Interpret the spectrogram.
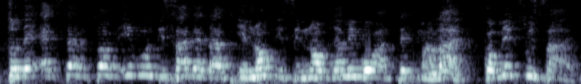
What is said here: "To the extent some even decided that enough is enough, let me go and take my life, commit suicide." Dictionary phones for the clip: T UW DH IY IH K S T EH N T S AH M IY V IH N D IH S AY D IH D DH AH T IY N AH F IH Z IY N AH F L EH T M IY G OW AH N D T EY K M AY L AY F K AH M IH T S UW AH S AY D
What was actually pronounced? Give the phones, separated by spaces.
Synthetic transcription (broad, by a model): T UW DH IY IH K S T EH N T S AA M IY V IH N D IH S AY D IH D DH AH T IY N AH F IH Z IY N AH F L EH T M IY G OW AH N T EY K M AY L AY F K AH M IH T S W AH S AY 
